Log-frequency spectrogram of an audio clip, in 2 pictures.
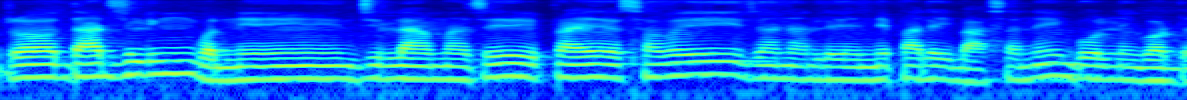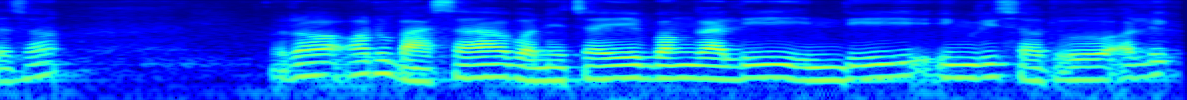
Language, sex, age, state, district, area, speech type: Nepali, male, 18-30, West Bengal, Darjeeling, rural, spontaneous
